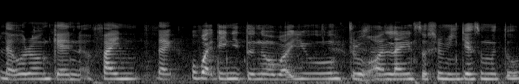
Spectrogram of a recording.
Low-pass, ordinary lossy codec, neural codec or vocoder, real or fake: none; none; none; real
